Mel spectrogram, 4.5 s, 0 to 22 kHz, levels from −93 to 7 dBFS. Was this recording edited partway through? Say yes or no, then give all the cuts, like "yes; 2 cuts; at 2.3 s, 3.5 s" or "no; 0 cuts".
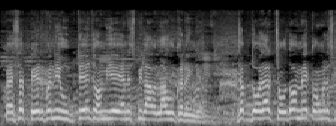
no; 0 cuts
